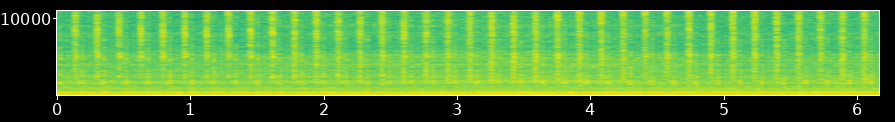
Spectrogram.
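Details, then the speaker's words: Jaguar XF S 3.0 diesel with smoke under the bonnet and in the cabin: sharp, rapid chuffing ticks about six a second over the idle, changing with revs. Fumes puff from around an injector, leaking combustion gas past a missing injector washer. "Sounds like it's coming from around the side of the injector."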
